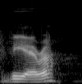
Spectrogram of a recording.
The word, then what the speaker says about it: Viera: We are here with Ralph Viera.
